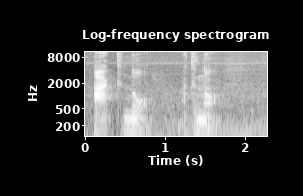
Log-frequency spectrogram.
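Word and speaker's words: окно: Nessa outra palavra aqui, Knô, a gente consegue perceber também que aqui virou um som de a e aqui permanece um som de o. Exatamente porque a sílaba tônica, a sílaba mais forte, está aqui no no e aqui fica fraco, então fica com som de a.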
